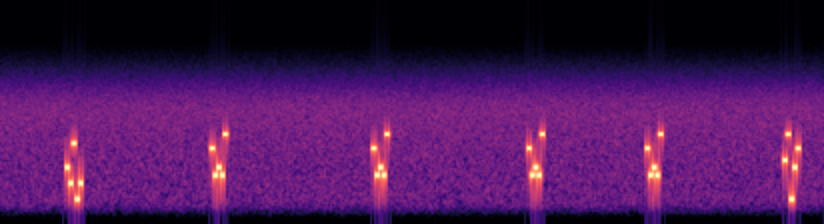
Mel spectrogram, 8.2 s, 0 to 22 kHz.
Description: Five-tone selective call (EIA), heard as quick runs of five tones, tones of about 30 ms. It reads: 31771 62329 62329 62329 62329 49936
